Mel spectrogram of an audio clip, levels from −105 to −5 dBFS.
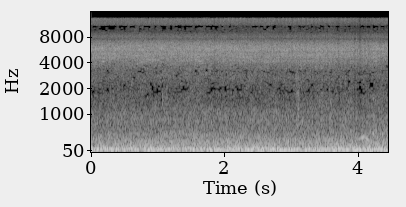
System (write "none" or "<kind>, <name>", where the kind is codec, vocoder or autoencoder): none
